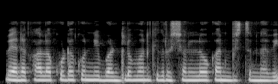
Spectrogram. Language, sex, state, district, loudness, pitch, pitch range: Telugu, female, Andhra Pradesh, Guntur, -15 LUFS, 195 Hz, 190-200 Hz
